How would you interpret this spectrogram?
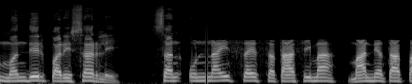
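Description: At 1.92 s, right after "मन्दिर परिसरले सन्", the speech abruptly turns dull and band-limited for the rest of the clip, most likely because the input switched to a poorer device. With no silence or level jump at the switch, a spectrogram shows everything above 3 kHz vanishing at once, and a new noise floor appears roughly 45 dB below the speech.

From 2.06 to 2.08 s, still just after "मन्दिर परिसरले सन्", a 21 ms gap at a join of encoded pieces opens where the separately encoded segments were butted together with their padding silence left in. It fits a join every 4.0 s. On the waveform it is a flat dropout with smeared edges, and the speech resumes where it stopped.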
